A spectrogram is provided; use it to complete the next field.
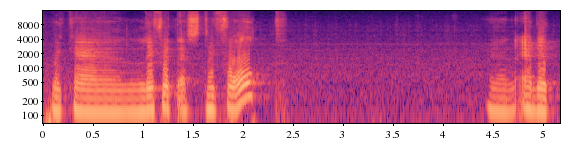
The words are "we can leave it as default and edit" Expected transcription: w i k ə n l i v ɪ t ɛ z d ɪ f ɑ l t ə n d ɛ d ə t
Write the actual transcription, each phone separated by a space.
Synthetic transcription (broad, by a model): w i k ə n l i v ɪ t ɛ s d ɪ f ɑ l t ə n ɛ d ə t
